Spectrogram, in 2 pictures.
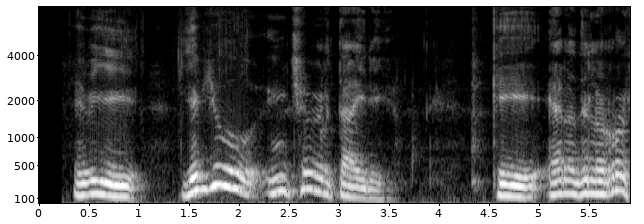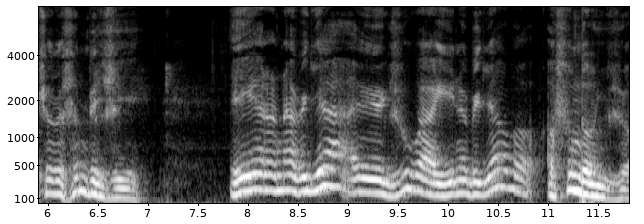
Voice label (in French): conte nord cantal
